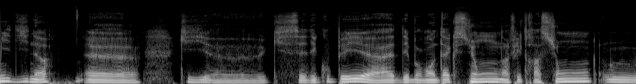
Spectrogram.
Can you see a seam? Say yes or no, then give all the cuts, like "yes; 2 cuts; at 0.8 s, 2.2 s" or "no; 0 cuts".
no; 0 cuts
